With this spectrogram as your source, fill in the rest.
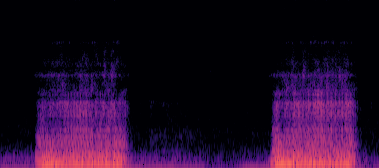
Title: Snoring bulldog nap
